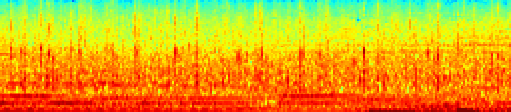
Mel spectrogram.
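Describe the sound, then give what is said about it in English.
A large audience applauds and cheers as people stand all over the building, in a steady, dense wash of clapping, with sustained musical tones held underneath throughout. “Come on, Lakewood, let's cheer them in.”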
